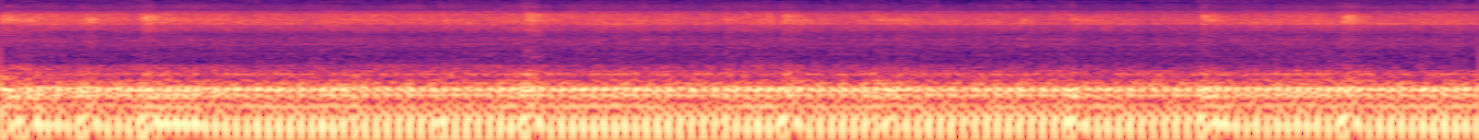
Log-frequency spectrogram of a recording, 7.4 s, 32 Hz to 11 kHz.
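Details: 1981 Suzuki GS650GL during rebuild with new battery, plugs, oil, filter and pod filters: fast, even pulsing idle on choke, steady beat with no misses or coughs; normal idle on all cylinders, small carb fuel leak suspected.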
